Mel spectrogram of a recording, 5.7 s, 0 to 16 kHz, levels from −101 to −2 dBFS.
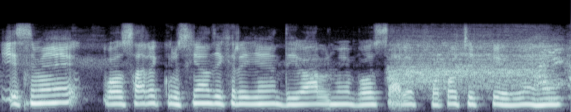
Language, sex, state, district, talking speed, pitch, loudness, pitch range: Hindi, male, Jharkhand, Ranchi, 170 wpm, 185 Hz, -15 LUFS, 175-195 Hz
